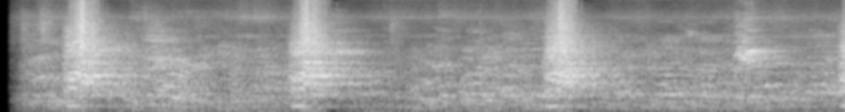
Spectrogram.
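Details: Rhinoceros hornbill at the Cincinnati Zoo giving four loud, harsh honking calls, roughly one every one and a half to two seconds, over a murmur of people talking in an echoing room.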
